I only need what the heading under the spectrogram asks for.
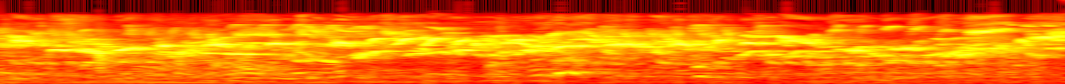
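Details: Caged white-rumped shama just after its moult, singing in a frenzy and outsinging a rival. Dense, unbroken stream of high whistles, quick trills and harsh chattering notes. Nothing else clearly heard.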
